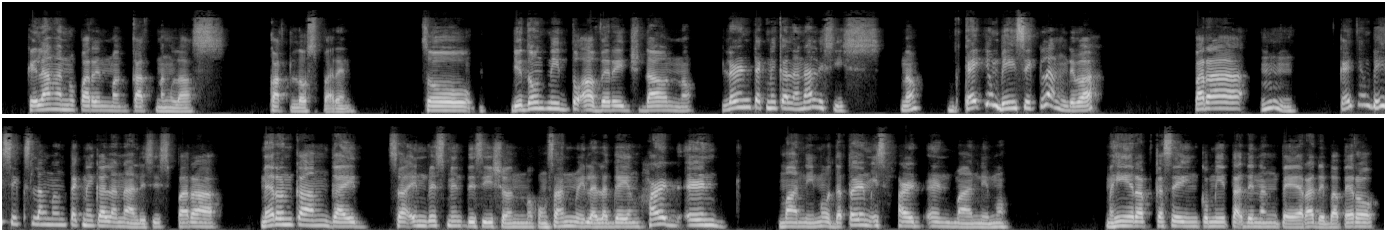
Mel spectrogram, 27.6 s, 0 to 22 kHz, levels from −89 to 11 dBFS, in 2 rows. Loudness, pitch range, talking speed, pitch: -14 LUFS, 135-185 Hz, 150 wpm, 150 Hz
